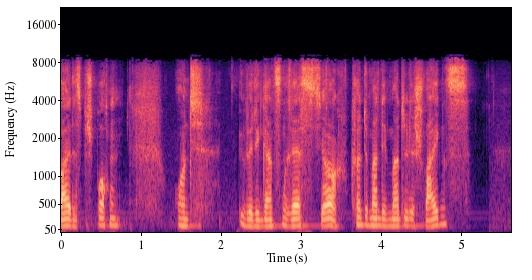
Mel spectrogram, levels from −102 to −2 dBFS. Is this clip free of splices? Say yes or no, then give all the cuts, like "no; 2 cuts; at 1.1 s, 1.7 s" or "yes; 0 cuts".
yes; 0 cuts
